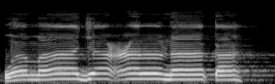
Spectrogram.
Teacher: huruf ain wastul halqi, yaitu makhrajnya ada pada tengah tenggorokan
